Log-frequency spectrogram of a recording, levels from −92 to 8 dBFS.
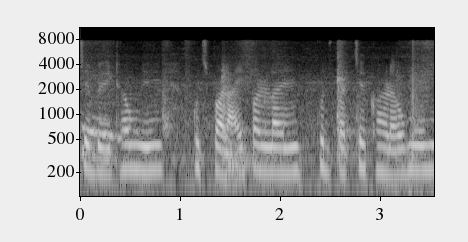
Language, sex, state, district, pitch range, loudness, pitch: Hindi, female, Bihar, Lakhisarai, 200-215 Hz, -19 LUFS, 205 Hz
